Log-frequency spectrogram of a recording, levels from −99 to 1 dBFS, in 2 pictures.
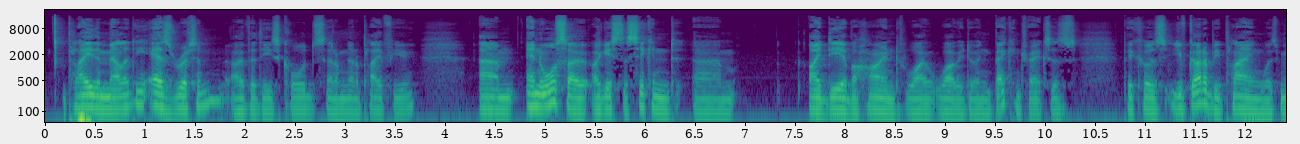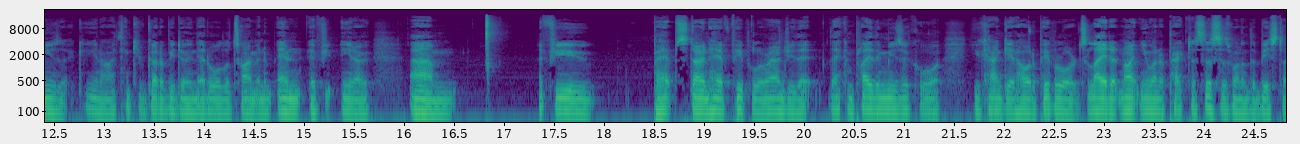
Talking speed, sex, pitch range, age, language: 235 wpm, male, 95-110 Hz, 30-49, English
